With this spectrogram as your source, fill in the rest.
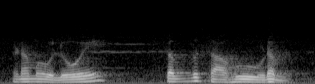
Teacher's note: साहूणम में ह में जो ऊ है, हु, उसको दीर्घ बोलना, उसको शॉर्ट में नहीं बोलना, जल्दी नहीं बोलना।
